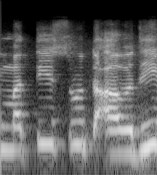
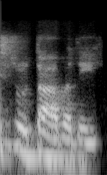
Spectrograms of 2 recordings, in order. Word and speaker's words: श्रुतावधि: नहीं, मति श्रुतावधि। कभी भी सूत्र को पढ़ते समय कहीं पर भी खंडाकार आए तो पर भी नहीं उच्चारण करना है ना। मति श्रुतावधि वो हम जब संधि करके अलग अलग बोलेंगे तब बोला जाएगा, है ना। सूत्र तो अपने को श्रुतावधि पढ़ना है।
